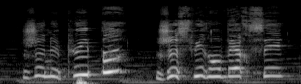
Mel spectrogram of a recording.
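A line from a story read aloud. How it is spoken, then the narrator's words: Squeaking. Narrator (French): couina le rouet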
